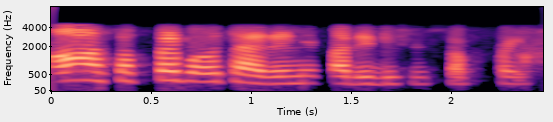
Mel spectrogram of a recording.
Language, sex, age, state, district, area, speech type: Nepali, female, 18-30, West Bengal, Alipurduar, urban, conversation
